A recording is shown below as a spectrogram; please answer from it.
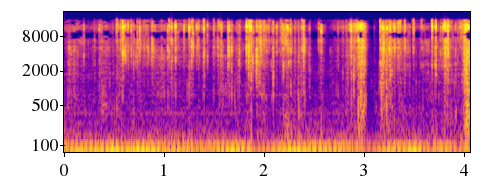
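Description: Foil trading-card booster pack being torn open and crinkled by hand: a run of crackling rips, with a sharp snap at the end as the wrapper comes apart. Underneath is the steady low hum of the truck's engine idling.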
